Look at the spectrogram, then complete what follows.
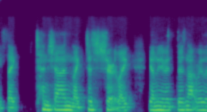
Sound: speaker speaking Chinese

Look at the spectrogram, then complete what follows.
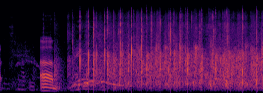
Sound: audience applauding

